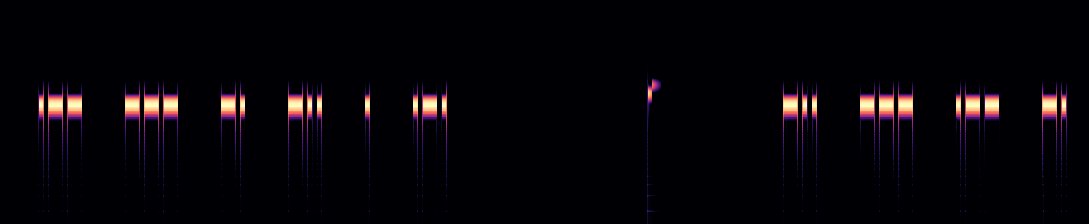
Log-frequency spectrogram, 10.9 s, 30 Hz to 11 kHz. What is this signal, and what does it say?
Morse code, heard as a keyed tone, about 25 wpm, spaced as for 14 wpm, 700 Hz. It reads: WONDER DOWN
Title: 3x Character Spacing - Top 500 Words - 25wpm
